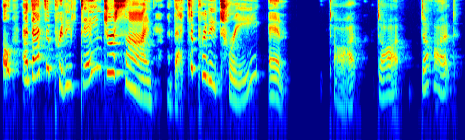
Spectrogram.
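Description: A woman doing a tiny chatterbox bird for a storybook, her voice pitched far up and bouncing wildly as she gushes through list after list. She is breathless with delight and loud with excitement, a bright little female bird who never pauses. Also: full character voice. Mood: gushing, excited. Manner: excited, gushing, rattles off lists.

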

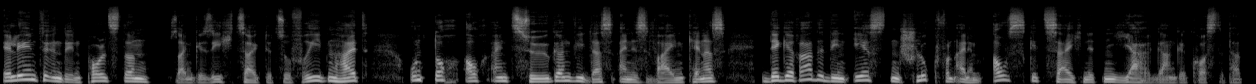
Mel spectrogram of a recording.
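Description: A man narrating a literary story as an audiobook, with expressive delivery and careful phrasing. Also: medium pitch, measured pace, no room sound, clean studio sound. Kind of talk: scripted dramatic literary narration.

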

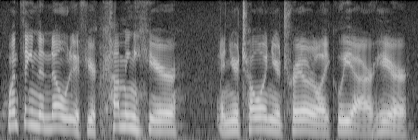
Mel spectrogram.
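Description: A man's voice: fairly high pitch, lively intonation, a little fast, smooth. A middle-aged man talking casually to a handheld camera outdoors, giving practical advice about his campground. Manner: plain, practical, explaining to viewers. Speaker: travel vlogger. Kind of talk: casual travel vlog talk. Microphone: camera held at arm's length.

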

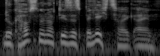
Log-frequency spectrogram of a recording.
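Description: Actor as an earnest, coaxing brother. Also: male voice, a little high, expressive, moderate pace, dark tone, slight background noise, close to an everyday voice. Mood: concerned, coaxing. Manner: earnest, persuasive. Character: concerned, coaxing brother, pushy but caring. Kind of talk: fan audio drama acting in German.

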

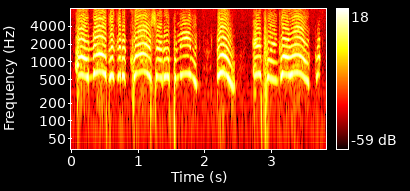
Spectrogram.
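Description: A man's voice: very high voice, steady tone, brisk, very noisy. A man voicing a hapless, whiny male doll in a homemade puppet comedy skit, wailing and exclaiming like a perpetual victim. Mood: panicked, wailing.

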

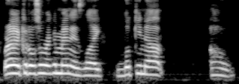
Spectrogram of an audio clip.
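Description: A woman's voice: on the high side, brisk, a little mellow, no echo. A woman who is sick with a cold gives a casual, rambling art critique over a screen recording, hesitating and restarting often. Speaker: art critique video host.

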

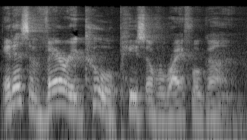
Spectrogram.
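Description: A man's voice: mid-range voice, sing-song, normal speed, dark tone. A man reviewing an action figure in casual speech, with simple, non-native English phrasing. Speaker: toy reviewer.

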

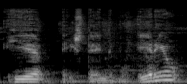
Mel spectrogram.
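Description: A man's voice: mid-range voice, huge pitch swings, normal speed. A middle-aged Scottish man giving a casual, chatty, down-to-earth hands-on product review. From Scotland. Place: small indoor room at a desk.

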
